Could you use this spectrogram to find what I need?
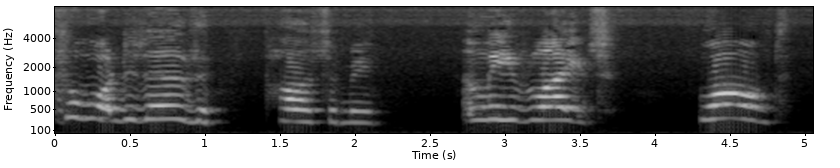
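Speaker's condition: Speech impediment; self-conscious about speech, took four hours to record a one-minute piece

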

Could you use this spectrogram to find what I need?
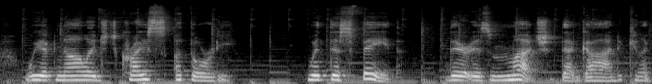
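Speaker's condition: No condition

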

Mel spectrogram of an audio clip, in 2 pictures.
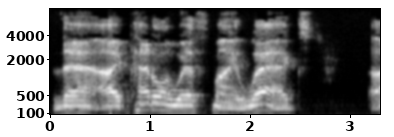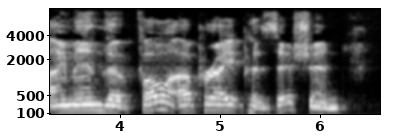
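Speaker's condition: Ataxia from traumatic brain injury; forearm crutches

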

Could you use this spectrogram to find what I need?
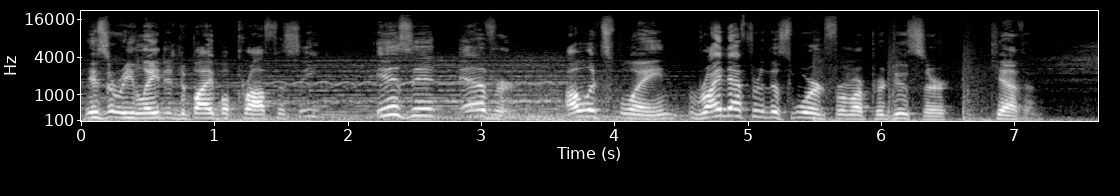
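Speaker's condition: No condition

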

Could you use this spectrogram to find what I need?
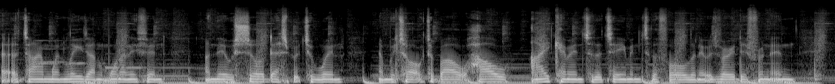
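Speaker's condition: No condition

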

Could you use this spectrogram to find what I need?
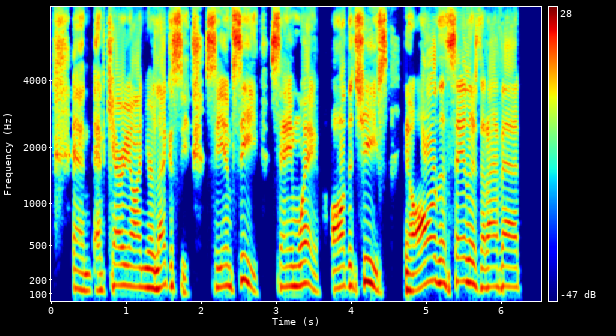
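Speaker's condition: No condition

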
